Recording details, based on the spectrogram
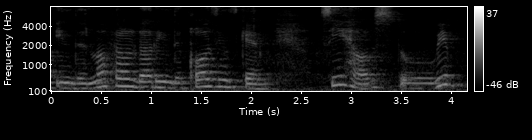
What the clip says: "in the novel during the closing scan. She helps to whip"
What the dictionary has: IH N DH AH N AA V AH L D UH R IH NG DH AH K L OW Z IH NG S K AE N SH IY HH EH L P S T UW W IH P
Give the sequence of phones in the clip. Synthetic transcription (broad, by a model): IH N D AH N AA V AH L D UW R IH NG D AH K L OW Z IH NG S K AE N S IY HH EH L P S T UW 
